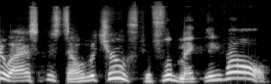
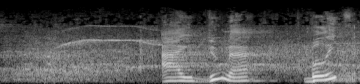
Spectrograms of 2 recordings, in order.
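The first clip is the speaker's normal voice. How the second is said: drawn-out disbelief; much slower than usual. Real, not acted. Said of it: "I don't believe these motherfuckers".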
